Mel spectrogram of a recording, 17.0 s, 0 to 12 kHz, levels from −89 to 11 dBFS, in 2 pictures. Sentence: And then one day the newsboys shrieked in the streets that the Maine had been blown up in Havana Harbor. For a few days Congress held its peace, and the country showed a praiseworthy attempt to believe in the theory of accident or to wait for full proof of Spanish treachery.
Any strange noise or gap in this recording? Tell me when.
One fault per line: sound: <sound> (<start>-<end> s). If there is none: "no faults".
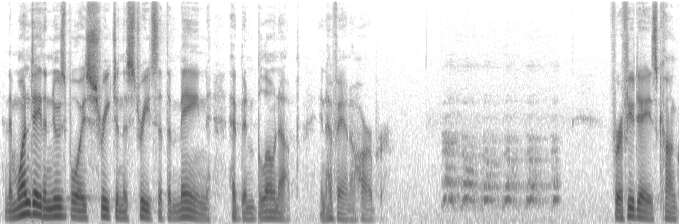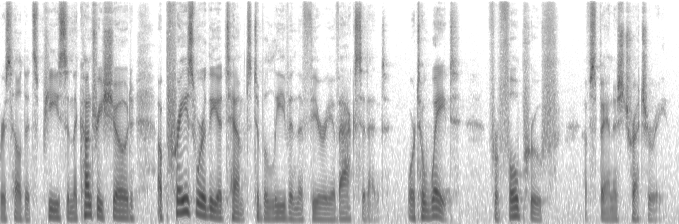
sound: bark (5.5-7.1 s)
